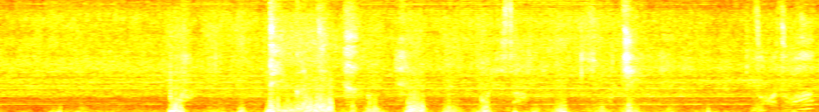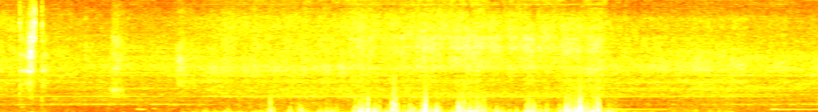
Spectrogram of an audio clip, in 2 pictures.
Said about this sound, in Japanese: ほら、どうでもいい子羊ちゃん、このドライヤーの風が耳に当たる音。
